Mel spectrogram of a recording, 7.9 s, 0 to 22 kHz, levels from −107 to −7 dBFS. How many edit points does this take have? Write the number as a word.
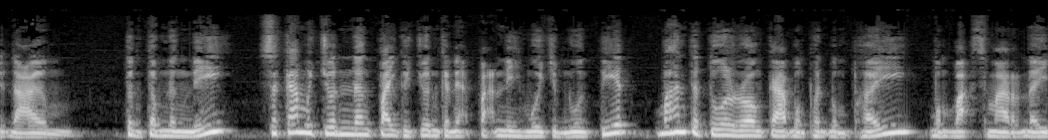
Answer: one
